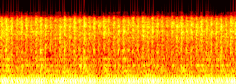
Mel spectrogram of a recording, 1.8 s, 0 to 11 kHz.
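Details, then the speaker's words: 2000 Chevy Tracker 2.0 four-cylinder idling after timing chain replacement; steady low rumble with even firing beat, no knocks or ticks, running healthy again, though owner mentions a transmission leak and belt needing driving to settle. "but yes as you can hear it has a transition League but at least it's running again"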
